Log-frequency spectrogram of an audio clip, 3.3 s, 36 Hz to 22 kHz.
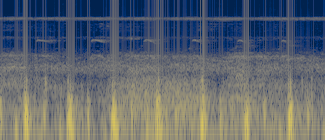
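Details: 35-year-old male's own heartbeat recorded over the tricuspid area after jogging uphill: strong, regular paired beats at about 135 a minute, fast heart sounds after exercise.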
